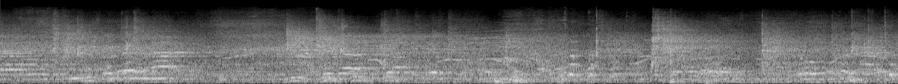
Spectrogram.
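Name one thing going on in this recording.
Ice skates scrape and swish across the ice.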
